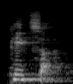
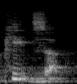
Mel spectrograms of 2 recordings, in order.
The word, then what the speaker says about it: pizza: I had this pizza. Really, I did. It's not a pizza and it's not a pizza. There's no z sound in this word. It's pizza, pizza.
